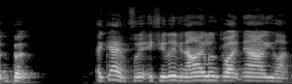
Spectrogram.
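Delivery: ordinary delivery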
